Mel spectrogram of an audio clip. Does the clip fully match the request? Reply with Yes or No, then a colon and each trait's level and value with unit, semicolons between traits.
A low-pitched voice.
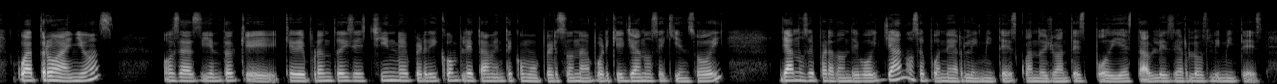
No: medium, 160 Hz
